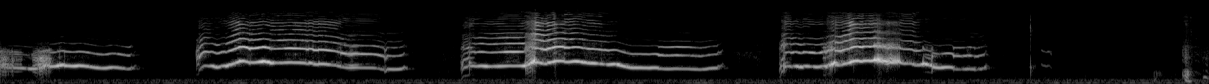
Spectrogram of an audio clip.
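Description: Small dog howling in four long drawn-out howls with short breaths between, each wavering and sliding down in pitch at its end.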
